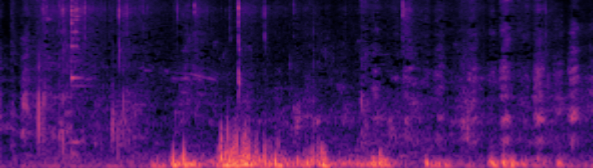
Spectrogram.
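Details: Husky playing with other dogs at a dog park, giving low rumbling play growls in uneven bursts with huffing breaths, strongest midway through, while other dogs scuffle nearby.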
